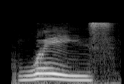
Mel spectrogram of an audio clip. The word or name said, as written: wase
